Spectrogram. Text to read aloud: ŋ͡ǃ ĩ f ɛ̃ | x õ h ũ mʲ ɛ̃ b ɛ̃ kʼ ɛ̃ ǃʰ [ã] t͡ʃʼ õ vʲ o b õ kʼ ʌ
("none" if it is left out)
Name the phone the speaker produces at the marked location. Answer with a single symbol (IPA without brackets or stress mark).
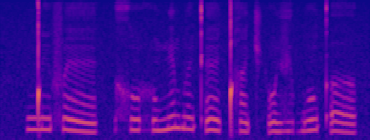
ã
